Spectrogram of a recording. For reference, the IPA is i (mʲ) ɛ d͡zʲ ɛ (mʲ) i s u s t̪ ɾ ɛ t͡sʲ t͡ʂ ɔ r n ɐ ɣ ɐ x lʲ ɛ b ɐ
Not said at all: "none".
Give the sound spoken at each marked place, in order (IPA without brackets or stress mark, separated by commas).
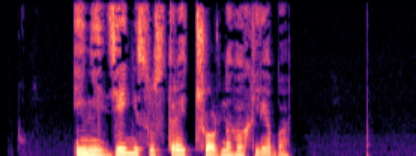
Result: nʲ, nʲ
